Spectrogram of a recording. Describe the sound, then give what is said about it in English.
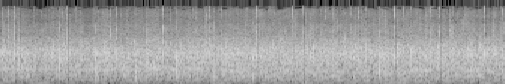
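A bullring crowd at a bullfight clapping steadily during a standoff between the bullfighter and the bull, a dense wash of many hands applauding at once for several seconds, loud and sustained without pause, with no voices standing out. “But whenever there is a kind of standoff between the bull and the bullfighter, you can hear everyone clapping.”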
